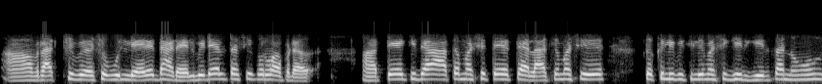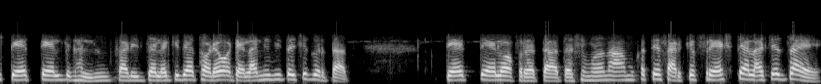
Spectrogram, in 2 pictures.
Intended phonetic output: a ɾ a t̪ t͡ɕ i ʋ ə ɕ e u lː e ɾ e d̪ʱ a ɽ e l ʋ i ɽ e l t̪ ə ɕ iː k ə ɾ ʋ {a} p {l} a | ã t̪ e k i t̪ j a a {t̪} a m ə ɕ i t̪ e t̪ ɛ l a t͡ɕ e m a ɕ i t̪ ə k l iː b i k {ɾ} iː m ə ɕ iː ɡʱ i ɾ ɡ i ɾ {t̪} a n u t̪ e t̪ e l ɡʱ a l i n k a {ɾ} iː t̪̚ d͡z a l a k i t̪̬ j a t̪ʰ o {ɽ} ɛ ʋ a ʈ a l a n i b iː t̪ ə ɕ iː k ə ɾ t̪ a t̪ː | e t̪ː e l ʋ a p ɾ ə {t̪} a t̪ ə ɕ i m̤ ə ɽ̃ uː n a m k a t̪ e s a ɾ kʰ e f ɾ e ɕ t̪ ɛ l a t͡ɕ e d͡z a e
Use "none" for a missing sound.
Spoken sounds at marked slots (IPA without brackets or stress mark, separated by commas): a, ɽ, t̪, l, t̪, ɽ, ɽ, t̪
